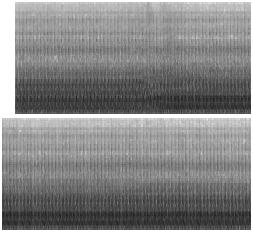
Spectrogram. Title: Washing machine noise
